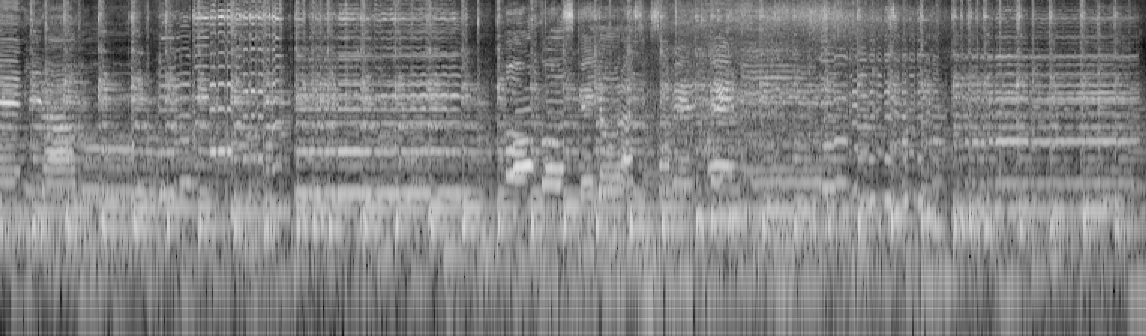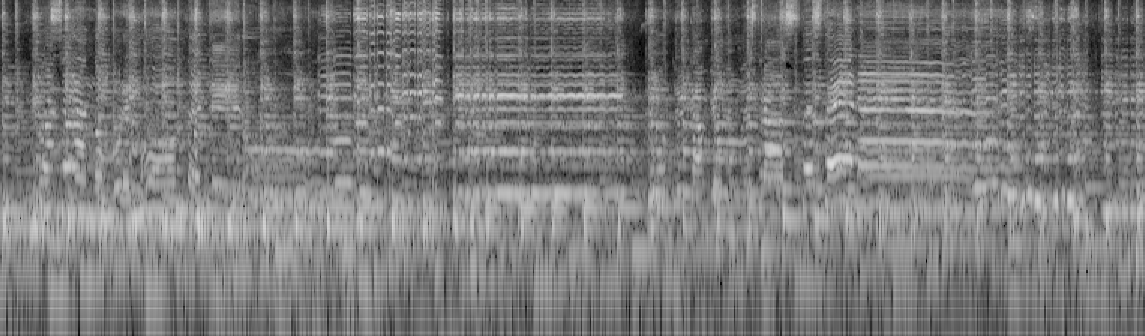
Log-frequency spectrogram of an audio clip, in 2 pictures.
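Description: Trio huasteco playing an instrumental passage of a huapango: violin melody over the strummed rhythm of a small jarana huasteca and a large huapanguera guitar.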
